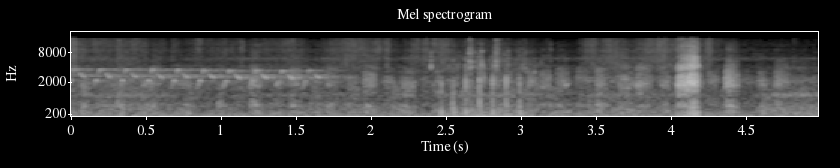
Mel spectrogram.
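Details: Australian Shepherds lounging in the shade under a willow tree; soft, rhythmic breathy panting in quick bursts, a faint high thin whine over the first two seconds, and a sharp brief click near the end.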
